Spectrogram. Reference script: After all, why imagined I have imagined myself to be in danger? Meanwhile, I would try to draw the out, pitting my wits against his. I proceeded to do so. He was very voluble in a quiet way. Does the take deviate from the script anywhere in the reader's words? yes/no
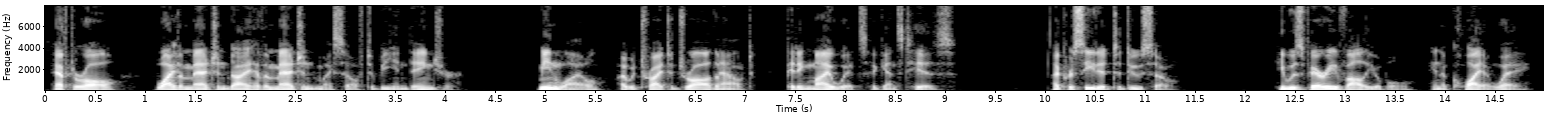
no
